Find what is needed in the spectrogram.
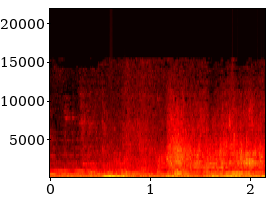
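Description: Toilet flushing: a rush of water that builds and is strongest past the middle, over a low sustained music drone.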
